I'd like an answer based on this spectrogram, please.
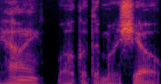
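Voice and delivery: showy, brash, cocky voice with American accent. Mocking how some hosts greet guests: imitating a cocky American show host. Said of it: "giving it Johnny Big Bollocks like some Americans would".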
